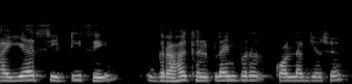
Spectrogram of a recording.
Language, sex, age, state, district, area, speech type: Gujarati, male, 18-30, Gujarat, Valsad, rural, spontaneous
